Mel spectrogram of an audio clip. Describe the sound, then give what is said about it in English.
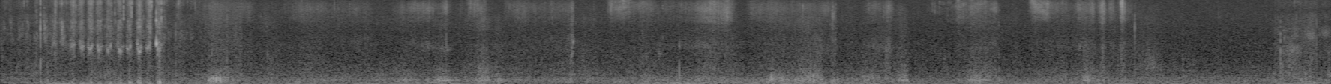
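Brushing sounds, a steady scratchy swishing of bristles through a beard as conditioner is brushed in, repeated in short strokes with faint rustles and occasional soft taps, no talking. “just going to be brushing it in.”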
